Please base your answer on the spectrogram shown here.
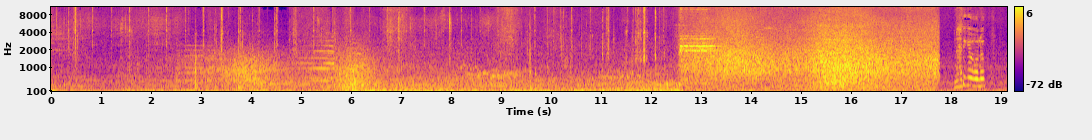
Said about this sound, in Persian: ترافیکه دیگه مادر، شب یلداست.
